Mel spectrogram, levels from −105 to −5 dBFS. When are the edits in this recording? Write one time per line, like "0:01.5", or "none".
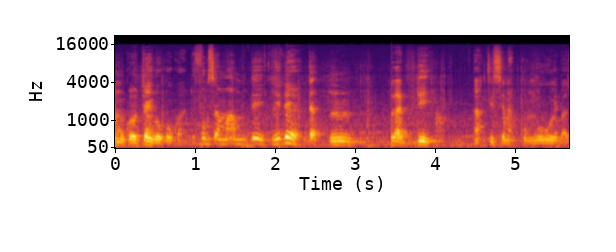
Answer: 0:03.5

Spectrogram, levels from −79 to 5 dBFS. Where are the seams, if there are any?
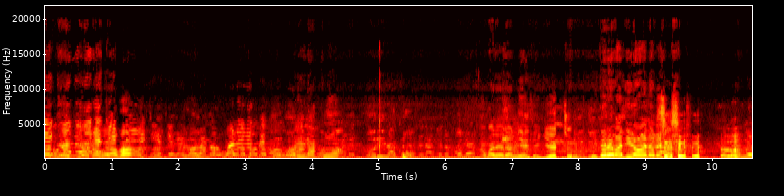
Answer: none

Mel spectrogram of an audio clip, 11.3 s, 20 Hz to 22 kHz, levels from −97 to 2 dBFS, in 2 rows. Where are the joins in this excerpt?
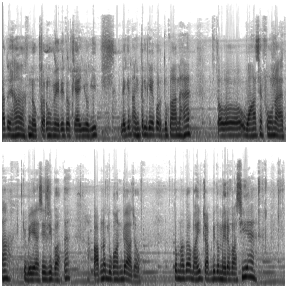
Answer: none

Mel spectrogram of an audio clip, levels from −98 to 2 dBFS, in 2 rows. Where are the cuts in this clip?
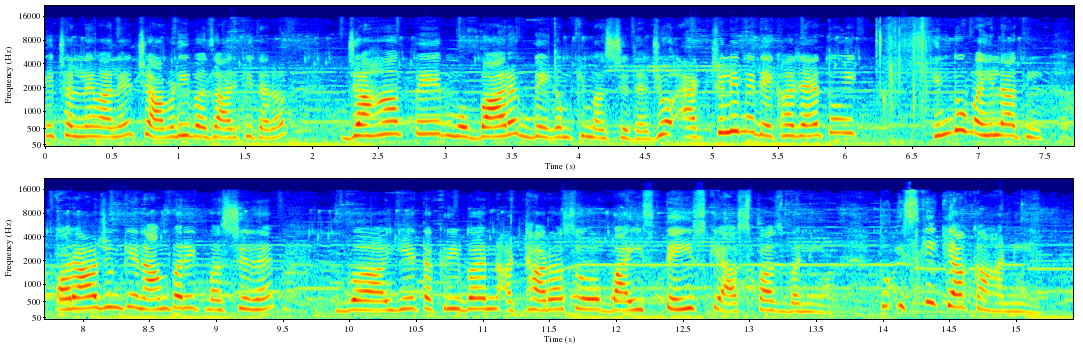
none

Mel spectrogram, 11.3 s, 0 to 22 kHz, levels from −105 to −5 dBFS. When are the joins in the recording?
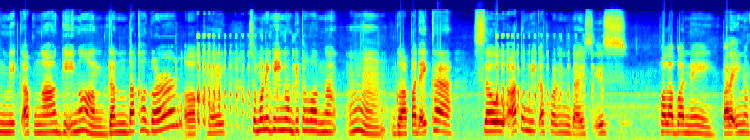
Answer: none

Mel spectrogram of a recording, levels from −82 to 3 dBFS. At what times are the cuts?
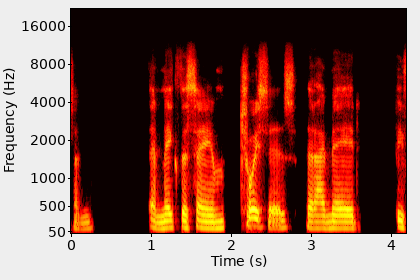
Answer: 0:02.0

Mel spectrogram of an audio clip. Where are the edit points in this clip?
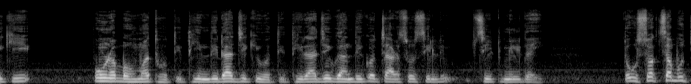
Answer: none

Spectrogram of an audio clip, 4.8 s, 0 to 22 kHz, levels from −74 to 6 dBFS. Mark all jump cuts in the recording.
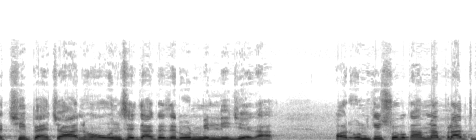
none

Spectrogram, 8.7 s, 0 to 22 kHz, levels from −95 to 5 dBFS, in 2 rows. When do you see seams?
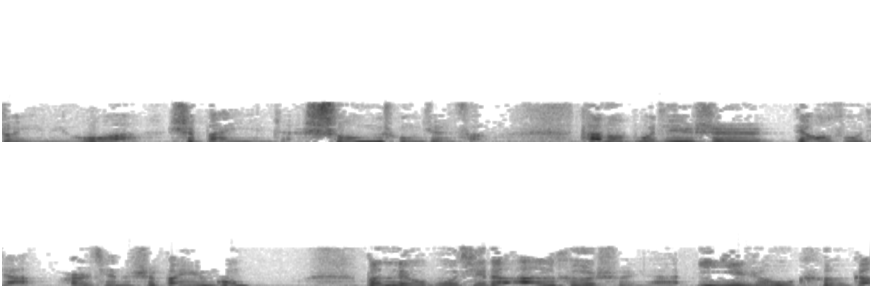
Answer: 0:02.6

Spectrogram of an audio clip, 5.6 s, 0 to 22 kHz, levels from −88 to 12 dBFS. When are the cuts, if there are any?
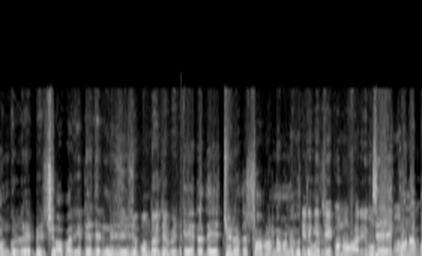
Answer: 0:02.4

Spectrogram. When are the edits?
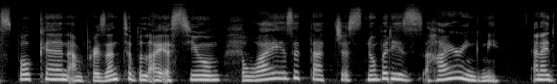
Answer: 0:02.4
0:03.6

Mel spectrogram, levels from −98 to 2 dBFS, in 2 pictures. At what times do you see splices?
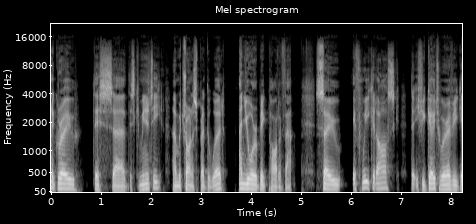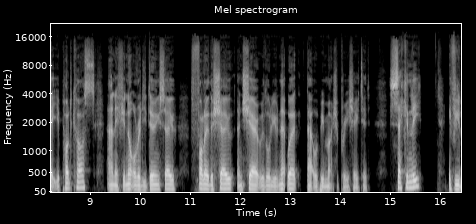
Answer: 0:02.3

